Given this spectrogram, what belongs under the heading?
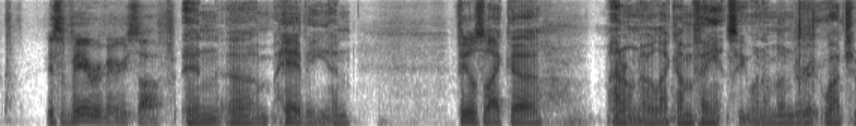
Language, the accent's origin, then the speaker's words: English; Louisiana, United States; I did add a little Tony Sachery's in it because I'm from Louisiana and you have to.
